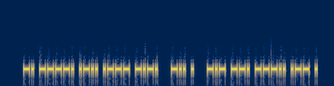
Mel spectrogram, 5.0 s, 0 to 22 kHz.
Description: Morse code, heard as a keyed tone, about 37 wpm, 700 Hz. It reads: N9LJC DE KG8WE
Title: USA Callsign DE Callsign - 5 Characters - 40wpm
